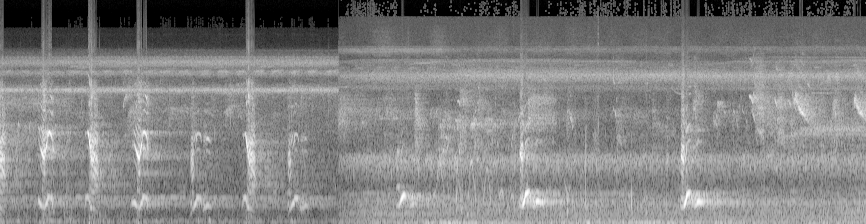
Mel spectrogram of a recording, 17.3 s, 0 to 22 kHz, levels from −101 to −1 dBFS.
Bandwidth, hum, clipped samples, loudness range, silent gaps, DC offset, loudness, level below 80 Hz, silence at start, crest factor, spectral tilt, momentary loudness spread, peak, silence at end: over 20 kHz; none; 0.9%; 7 LU; none; under 0.1%; -12 LUFS; -34 dBFS; 0 s; 14 dB; -1 dB/octave; 13 LU; 0 dBFS; 0 s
